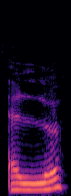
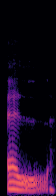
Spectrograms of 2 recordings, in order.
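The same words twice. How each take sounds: First: A vowel sound is added after the final L. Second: The word ends cleanly on the L sound. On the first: The speaker calls it wrong. "You don't say" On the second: The speaker calls it right. "but then you say"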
